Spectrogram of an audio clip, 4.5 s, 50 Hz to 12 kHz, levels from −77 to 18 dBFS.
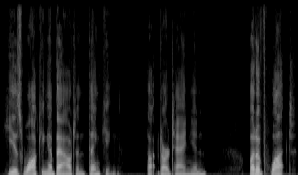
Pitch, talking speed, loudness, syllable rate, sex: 145 Hz, 150 wpm, -22 LUFS, 5.3 syllables/s, male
